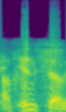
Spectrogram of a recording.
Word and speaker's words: Affuso: I'm pronouncing that right. Right. Affuso, yes.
